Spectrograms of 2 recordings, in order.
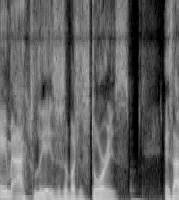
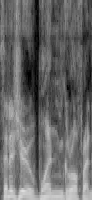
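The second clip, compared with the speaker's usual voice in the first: normal talking voice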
